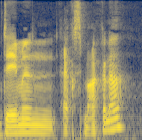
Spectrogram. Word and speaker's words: Daemon X Machina: Uh, I don't know how to pronounce this one. Daemon X Machina? Yeah, that sounds right.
